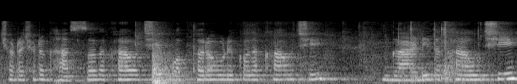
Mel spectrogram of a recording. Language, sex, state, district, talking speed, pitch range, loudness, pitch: Odia, female, Odisha, Khordha, 115 wpm, 215-225 Hz, -18 LUFS, 220 Hz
